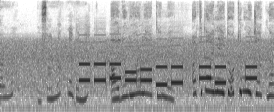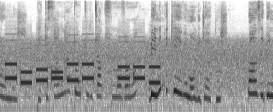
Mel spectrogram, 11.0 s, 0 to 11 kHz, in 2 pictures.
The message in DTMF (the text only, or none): CCD7836 #6 # D48*CD ##6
